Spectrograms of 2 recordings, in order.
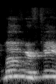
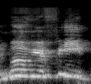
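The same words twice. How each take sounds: First: Put-on higher-pitched urging of a drunk friend; imitated urging. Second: High, raised urging; imitated exasperated order. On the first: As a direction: mimic a friend giving an order, pitched up. Dragging drunk friend, first order. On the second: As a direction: mimic a friend ordering harder, pitched well up. Dragging drunk friend, order escalates.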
